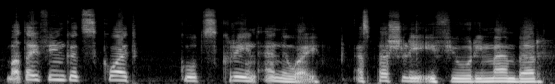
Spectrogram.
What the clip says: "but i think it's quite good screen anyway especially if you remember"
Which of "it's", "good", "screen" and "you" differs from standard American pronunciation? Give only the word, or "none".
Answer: none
